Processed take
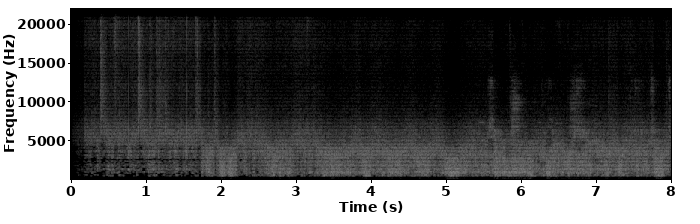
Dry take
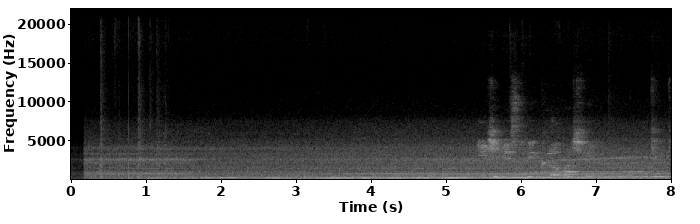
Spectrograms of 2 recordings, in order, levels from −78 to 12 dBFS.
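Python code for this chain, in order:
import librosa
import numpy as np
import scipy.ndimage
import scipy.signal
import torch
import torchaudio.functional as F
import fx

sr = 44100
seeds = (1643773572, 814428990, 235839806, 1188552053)

p1 = fx.fade_in_head(x, sr, length_s=0.51)
p2 = fx.spec_gate(p1, sr, threshold_db=-25, keep='weak')
p3 = scipy.signal.sosfilt(scipy.signal.butter(16, 480.0, 'highpass', fs=sr, output='sos'), p2)
p4 = fx.high_shelf(p3, sr, hz=2400.0, db=-11.5)
p5 = p4 + 0.5 * np.pad(p4, (int(2.2 * sr / 1000.0), 0))[:len(p4)]
p6 = 10.0 ** (-39.0 / 20.0) * np.tanh(p5 / 10.0 ** (-39.0 / 20.0))
p7 = p5 + (p6 * 10.0 ** (-6.0 / 20.0))
p8 = fx.rider(p7, sr, range_db=4, speed_s=0.5)
p9 = p8 + fx.echo_single(p8, sr, ms=775, db=-7.0, dry=0)
p10 = fx.env_flatten(p9, sr, amount_pct=50)
y = p10 * 10.0 ** (6.5 / 20.0)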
